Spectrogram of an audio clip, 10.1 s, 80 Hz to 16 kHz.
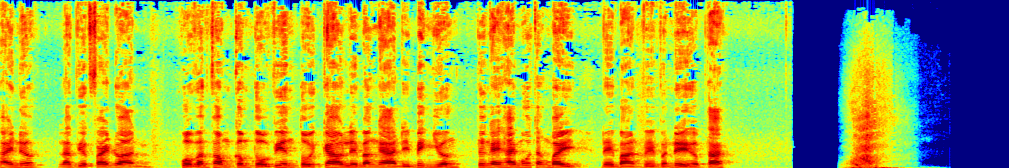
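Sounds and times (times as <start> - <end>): whoosh transition effect: 8.4 - 9.5.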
